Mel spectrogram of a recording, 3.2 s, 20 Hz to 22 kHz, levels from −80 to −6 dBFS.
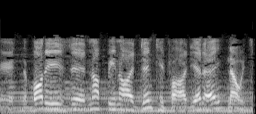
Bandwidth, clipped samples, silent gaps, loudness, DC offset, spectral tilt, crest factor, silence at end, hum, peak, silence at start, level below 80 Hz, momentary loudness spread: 6.6 kHz; under 0.1%; none; -18 LUFS; under 0.1%; -6.5 dB/octave; 16 dB; 0.05 s; none; -2 dBFS; 0 s; -46 dBFS; 4 LU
